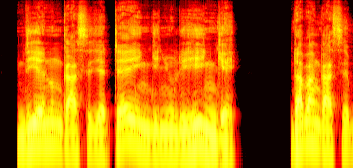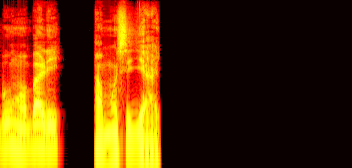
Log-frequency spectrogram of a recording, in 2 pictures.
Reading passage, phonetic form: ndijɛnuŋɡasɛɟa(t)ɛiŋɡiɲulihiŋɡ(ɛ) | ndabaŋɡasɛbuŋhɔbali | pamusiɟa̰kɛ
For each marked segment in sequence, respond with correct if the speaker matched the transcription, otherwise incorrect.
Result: correct, correct

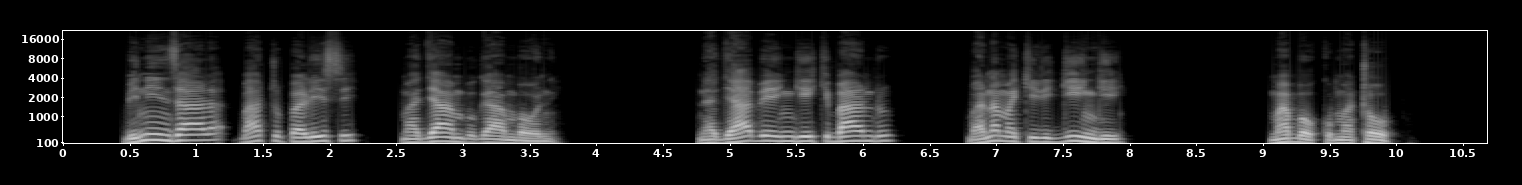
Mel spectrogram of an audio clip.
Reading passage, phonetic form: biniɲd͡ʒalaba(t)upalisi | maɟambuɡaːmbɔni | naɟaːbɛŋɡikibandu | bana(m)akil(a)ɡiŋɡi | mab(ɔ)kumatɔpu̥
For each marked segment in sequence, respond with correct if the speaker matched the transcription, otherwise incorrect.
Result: correct, correct, incorrect, correct

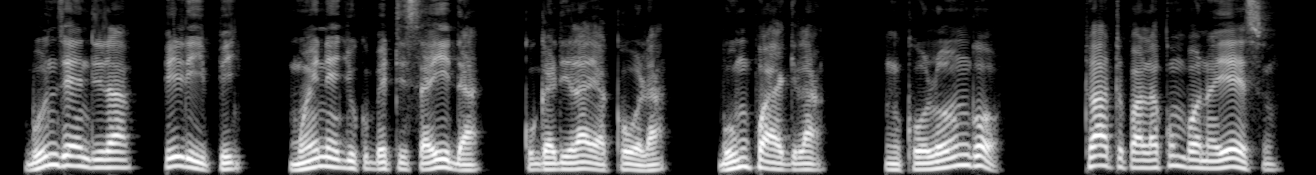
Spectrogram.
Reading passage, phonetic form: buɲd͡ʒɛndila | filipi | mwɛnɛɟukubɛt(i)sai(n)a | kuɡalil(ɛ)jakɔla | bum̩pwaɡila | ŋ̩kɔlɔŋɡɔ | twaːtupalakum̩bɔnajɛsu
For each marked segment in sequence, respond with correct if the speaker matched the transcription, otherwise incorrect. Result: correct, incorrect, incorrect

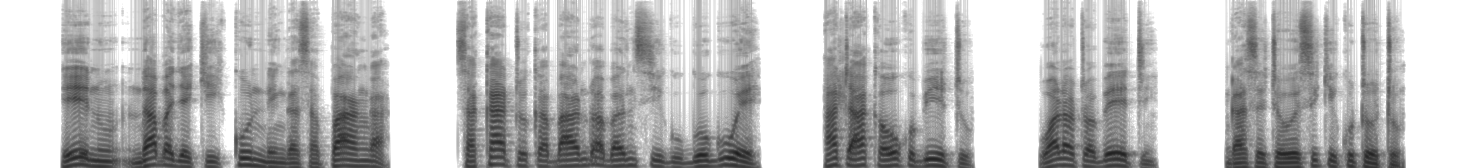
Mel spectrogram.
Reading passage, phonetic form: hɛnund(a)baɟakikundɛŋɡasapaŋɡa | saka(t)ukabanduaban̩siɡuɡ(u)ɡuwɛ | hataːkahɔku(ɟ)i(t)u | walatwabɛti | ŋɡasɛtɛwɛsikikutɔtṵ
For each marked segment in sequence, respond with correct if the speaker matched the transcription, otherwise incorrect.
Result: correct, correct, incorrect, incorrect, correct

